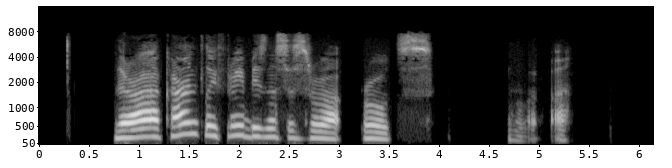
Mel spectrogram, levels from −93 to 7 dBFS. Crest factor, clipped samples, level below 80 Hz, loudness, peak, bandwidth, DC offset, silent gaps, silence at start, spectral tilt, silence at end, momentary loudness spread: 16 dB; under 0.1%; -64 dBFS; -16 LUFS; -2 dBFS; 8 kHz; under 0.1%; 3.03-3.21 s, 3.97-4.67 s, 5.05-5.10 s; 0.75 s; -4.5 dB/octave; 0.85 s; 24 LU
